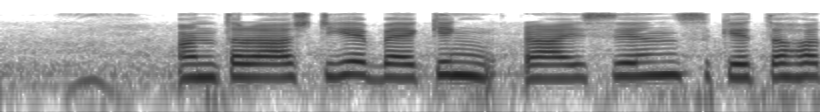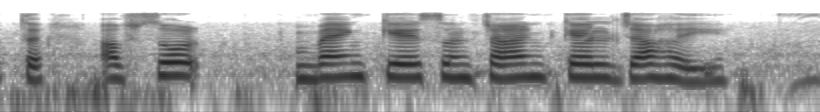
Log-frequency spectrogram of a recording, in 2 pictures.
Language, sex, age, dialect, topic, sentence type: Magahi, female, 46-50, Central/Standard, agriculture, statement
